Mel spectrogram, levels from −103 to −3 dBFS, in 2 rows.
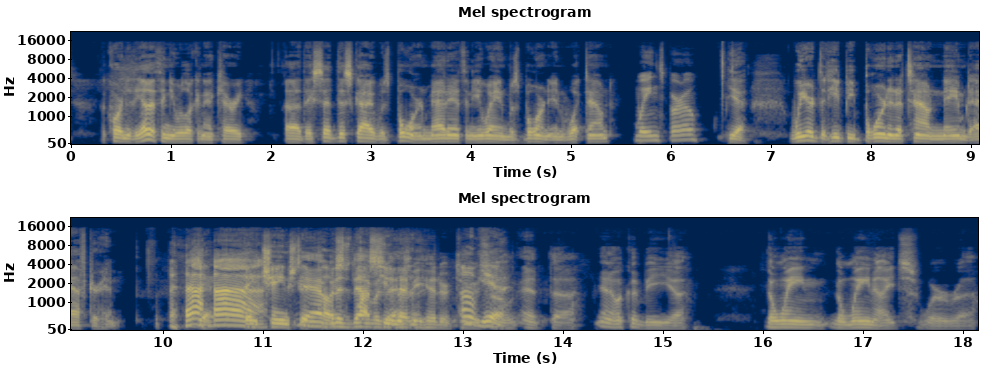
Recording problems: thin; very slightly; fading below 500 Hz

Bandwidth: 15 kHz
